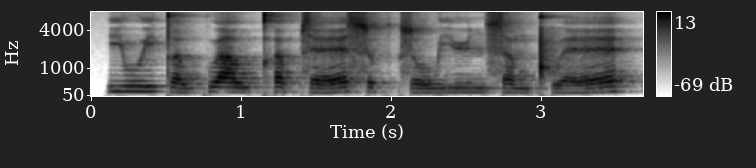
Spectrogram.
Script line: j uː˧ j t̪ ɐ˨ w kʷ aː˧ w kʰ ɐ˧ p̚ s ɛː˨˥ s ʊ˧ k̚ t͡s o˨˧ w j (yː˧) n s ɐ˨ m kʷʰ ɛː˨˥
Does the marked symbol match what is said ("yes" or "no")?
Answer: yes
